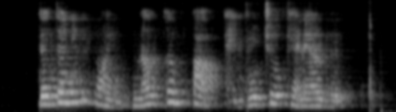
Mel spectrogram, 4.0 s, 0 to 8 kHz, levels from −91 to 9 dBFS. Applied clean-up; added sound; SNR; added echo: neural mask model DeepFilterNet 3.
